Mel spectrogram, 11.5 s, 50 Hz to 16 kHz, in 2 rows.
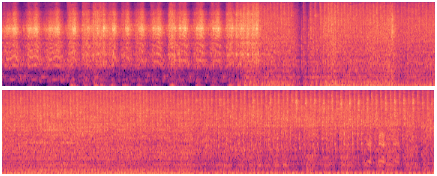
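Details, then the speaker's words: BMW R80 airhead, first start after sitting unknown time, on choke: three seconds of rhythmic starter chugging, then catches cleanly into a steady idle with no smoke; healthy cold start. "Honest. God knows how long since it's run. Listen to that. No smoke, just brilliant. Happy bunny."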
